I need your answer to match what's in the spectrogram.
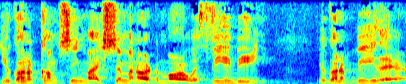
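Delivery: put-on strong, heavy Romanian accent, laid on thick. Retelling what a man who recognized him said, in a thick Romanian accent. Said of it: "in his thick Romanian accent".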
